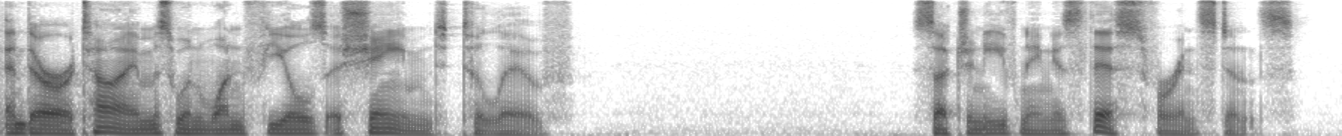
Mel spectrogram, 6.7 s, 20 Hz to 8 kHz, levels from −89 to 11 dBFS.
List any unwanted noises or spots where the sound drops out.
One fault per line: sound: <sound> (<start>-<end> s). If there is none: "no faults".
no faults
